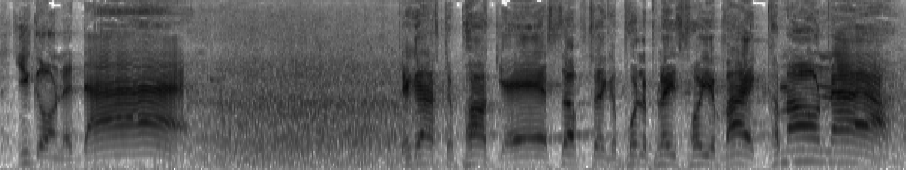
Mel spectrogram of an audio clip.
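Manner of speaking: loud, put-on Louisiana accent; hammed-up Louisiana psychic. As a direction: drag out a mock Louisiana accent. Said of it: "those Louisiana psychics going".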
